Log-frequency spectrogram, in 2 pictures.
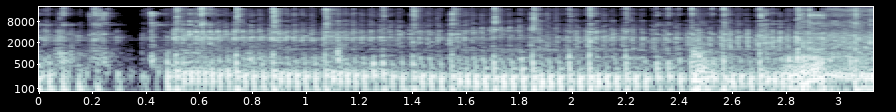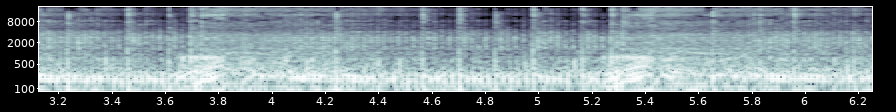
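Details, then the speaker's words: Husqvarna 61 chainsaw: a steady, buzzing two-stroke idle that holds an even speed without dying or moving the chain. It idles properly. "Okay, no chain movement."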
